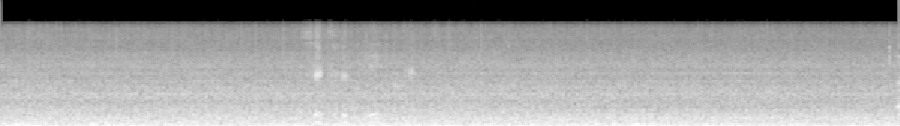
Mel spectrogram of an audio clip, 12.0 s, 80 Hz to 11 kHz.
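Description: Steady low rumble of road and engine noise inside the cabin of a moving 2002 Chevrolet Impala.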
